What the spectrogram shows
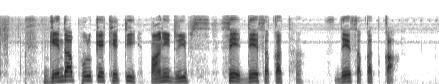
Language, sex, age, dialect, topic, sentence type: Chhattisgarhi, male, 18-24, Western/Budati/Khatahi, agriculture, question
